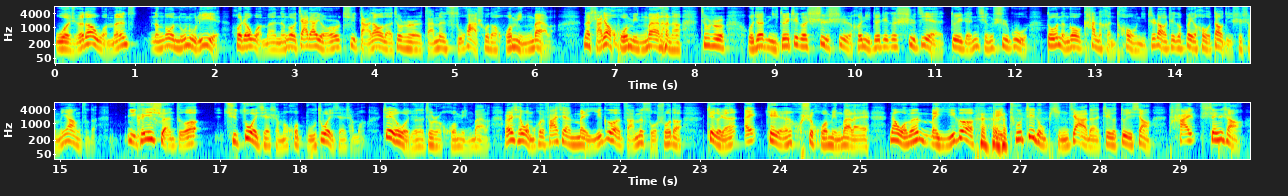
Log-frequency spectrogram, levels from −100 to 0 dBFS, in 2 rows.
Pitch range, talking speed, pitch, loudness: 125-170 Hz, 330 characters per minute, 155 Hz, -23 LUFS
